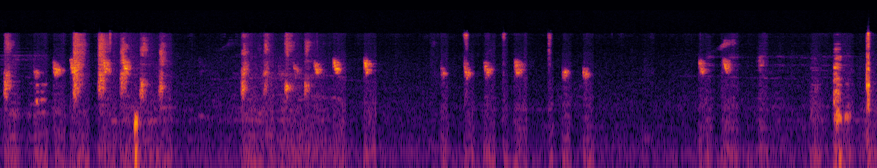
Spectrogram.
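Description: A small kitchen knife cutting calamansi held in the hand: a run of short clicks and squelches as the blade goes through the rind and pulp. Short, high bird-like calls come and go among the cuts.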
